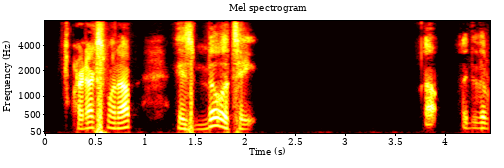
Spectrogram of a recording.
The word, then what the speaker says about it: militate: move on to militate militate is a verb first syllables accented it means to have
